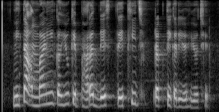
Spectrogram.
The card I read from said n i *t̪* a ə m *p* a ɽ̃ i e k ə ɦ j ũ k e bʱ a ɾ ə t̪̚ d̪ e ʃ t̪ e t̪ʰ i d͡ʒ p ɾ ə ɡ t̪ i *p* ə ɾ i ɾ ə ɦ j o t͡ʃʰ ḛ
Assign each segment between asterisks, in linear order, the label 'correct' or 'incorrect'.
correct, incorrect: b, incorrect: k

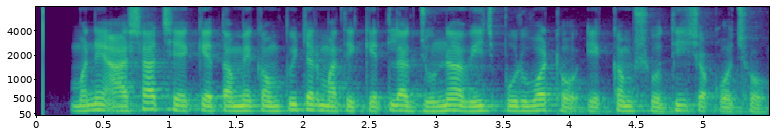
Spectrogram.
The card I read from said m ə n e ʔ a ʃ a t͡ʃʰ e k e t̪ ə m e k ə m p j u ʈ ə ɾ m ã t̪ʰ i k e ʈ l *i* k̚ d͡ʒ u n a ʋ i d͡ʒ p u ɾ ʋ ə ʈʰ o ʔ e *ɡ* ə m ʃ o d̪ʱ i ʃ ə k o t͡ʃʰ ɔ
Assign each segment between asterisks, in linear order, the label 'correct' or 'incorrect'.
incorrect: a, incorrect: k

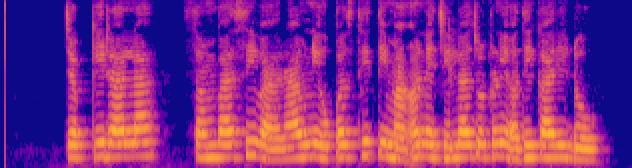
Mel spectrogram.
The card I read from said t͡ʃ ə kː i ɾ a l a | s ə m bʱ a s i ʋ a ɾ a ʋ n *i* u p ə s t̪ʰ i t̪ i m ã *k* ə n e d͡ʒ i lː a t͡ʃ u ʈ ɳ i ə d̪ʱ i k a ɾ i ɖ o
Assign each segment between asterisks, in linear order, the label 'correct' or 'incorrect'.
correct, incorrect: ʔ

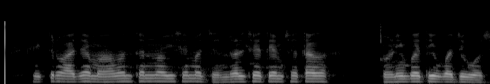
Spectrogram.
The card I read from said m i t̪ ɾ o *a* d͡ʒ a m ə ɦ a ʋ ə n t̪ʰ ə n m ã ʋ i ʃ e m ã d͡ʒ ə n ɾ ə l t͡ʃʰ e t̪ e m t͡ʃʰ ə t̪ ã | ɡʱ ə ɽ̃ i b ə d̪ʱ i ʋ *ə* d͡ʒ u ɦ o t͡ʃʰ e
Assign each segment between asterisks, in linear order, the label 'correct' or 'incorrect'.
correct, correct

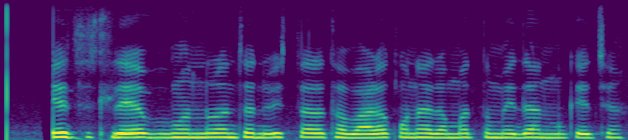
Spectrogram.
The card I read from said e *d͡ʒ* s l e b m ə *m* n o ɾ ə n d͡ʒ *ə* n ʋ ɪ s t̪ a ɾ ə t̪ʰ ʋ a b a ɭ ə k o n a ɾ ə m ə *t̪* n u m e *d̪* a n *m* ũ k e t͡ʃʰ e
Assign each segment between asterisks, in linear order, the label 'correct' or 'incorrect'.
correct, incorrect: none, correct, correct, correct, correct

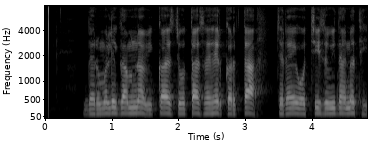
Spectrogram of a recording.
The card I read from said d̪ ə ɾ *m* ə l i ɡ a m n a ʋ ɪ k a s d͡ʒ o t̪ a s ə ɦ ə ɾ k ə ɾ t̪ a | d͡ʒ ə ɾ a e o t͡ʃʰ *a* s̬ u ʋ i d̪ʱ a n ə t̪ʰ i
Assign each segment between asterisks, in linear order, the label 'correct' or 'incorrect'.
correct, incorrect: i

